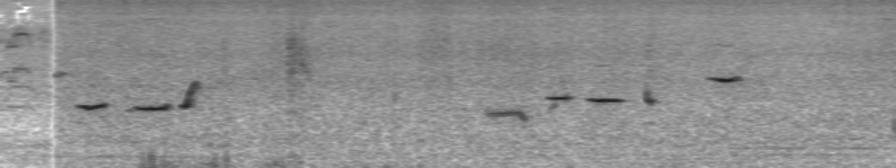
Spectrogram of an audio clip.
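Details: Australian pied butcherbird in the wild giving sparse, pure whistled notes, short level tones with a few upward slides, separated by pauses against a faint hiss of background noise.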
